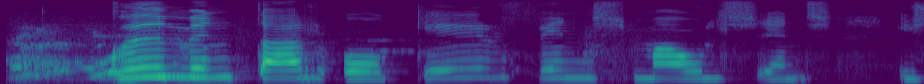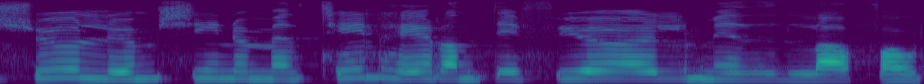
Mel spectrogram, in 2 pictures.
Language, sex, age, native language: Icelandic, male, 12, Icelandic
